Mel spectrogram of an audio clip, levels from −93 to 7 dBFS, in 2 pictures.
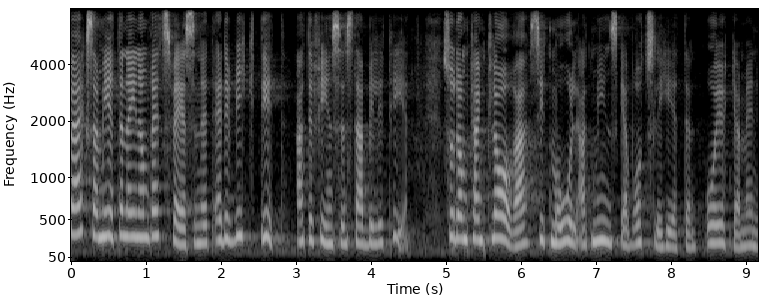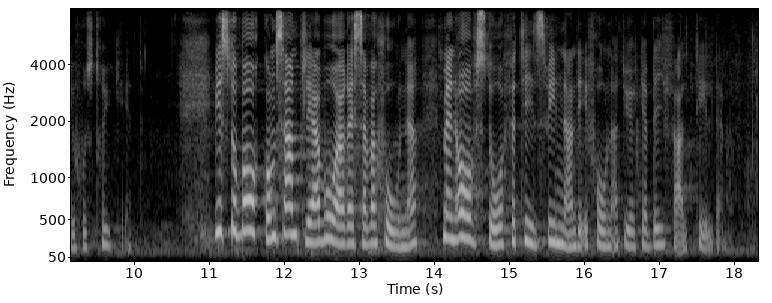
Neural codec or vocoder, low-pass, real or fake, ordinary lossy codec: none; none; real; none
